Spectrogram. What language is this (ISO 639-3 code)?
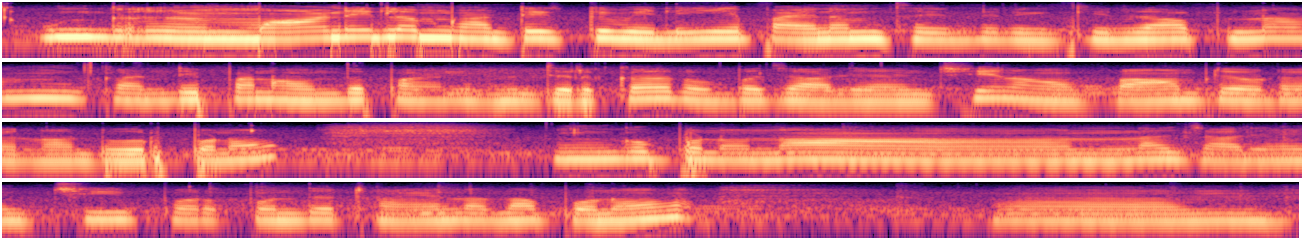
tam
